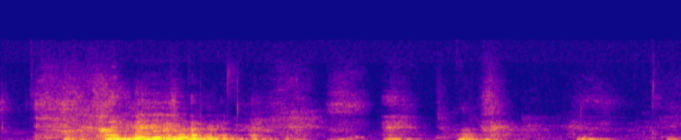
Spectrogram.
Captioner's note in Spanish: risas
